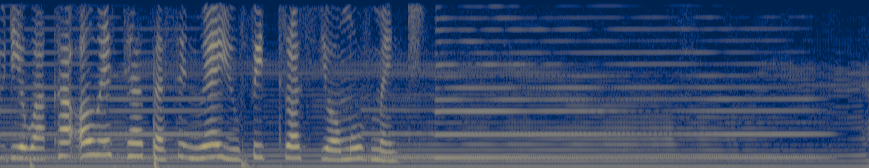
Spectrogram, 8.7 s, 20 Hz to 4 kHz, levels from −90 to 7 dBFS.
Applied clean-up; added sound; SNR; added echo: none; Wind instrument, woodwind instrument + Musical instrument; 8 dB; none.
